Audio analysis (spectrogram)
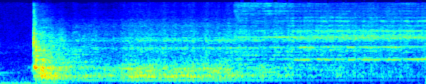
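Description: A saw bites into wax-coated fire starter tubes with a sharp onset, then settles into a steady, continuous cutting whine and buzz that carries on loud and close without pause.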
